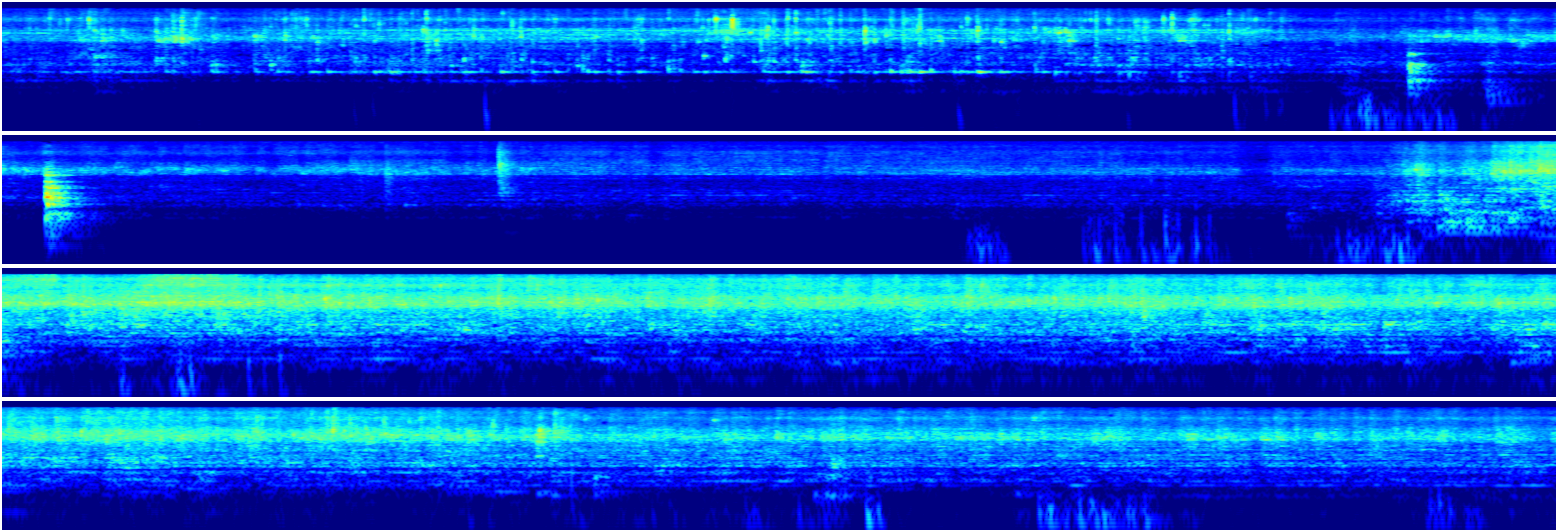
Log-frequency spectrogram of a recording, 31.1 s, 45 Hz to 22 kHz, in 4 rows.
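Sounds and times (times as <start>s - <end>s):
toilet flush water rushing: 0.0s - 13.2s, 13.8s - 31.0s.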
